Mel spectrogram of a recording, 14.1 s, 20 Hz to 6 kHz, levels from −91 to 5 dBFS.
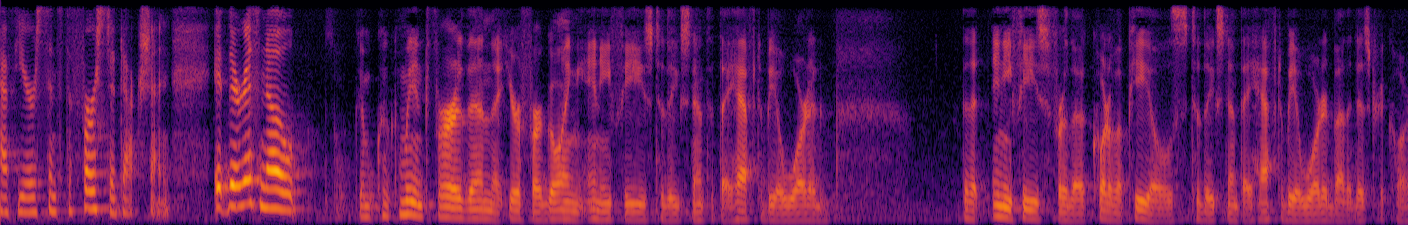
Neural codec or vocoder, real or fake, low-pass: codec, 16 kHz in and 24 kHz out, 1 kbps, XY-Tokenizer; fake; 5.4 kHz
